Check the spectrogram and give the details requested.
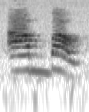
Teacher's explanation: Penghasilan diftong au ini berlaku apabila keadaan bibir daripada hampar ke bundar, hujung lidah hampir terkena gigi bawah, udara dari paru-paru keluar melalui rongga hidung.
